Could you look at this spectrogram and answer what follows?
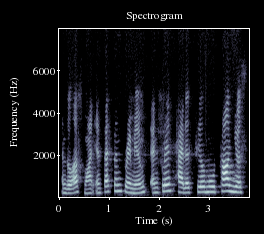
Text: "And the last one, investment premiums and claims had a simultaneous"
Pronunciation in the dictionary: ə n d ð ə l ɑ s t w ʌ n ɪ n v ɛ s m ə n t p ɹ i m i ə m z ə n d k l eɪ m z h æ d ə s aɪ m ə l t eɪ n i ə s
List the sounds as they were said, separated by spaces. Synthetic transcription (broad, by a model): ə n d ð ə l ɑ s t w ʌ n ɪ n f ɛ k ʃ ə n p ɹ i m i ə m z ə n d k l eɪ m s h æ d ə s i m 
